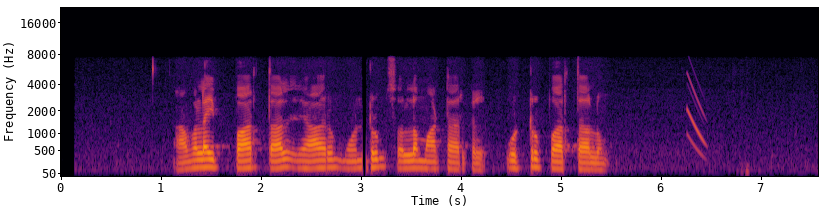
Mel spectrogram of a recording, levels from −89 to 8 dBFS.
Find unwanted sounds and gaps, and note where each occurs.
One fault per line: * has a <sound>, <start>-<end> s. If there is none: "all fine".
* has a dropout, 3.0-3.0 s
* has a chirp, 6.3-6.5 s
